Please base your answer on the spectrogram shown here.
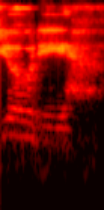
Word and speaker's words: Yod: Comment on yod y pronounced yodi transcribed as I y the number 10 meaning creative and the intelligence of the will.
